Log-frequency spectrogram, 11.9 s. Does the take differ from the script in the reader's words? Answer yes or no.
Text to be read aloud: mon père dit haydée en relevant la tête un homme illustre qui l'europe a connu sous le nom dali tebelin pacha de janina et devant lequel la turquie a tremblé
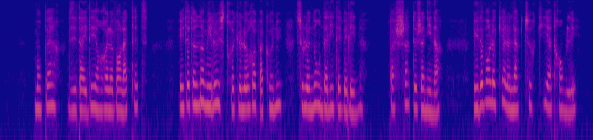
yes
